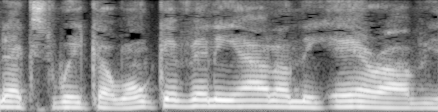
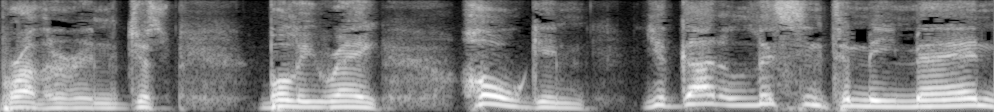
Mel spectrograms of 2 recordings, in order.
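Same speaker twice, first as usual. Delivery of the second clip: fake, laid-on, exaggerated New York accent. Retelling what Bully Ray told Hogan: Bully Ray New York accent. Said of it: "with that New York accent of his".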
